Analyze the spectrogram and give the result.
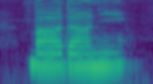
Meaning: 1. verbal noun of bádat 2. research
- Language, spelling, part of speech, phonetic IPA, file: Czech, bádání, noun, [ˈbaːdaːɲiː], Cs-bádání.ogg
